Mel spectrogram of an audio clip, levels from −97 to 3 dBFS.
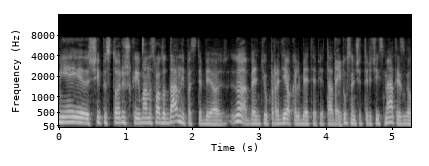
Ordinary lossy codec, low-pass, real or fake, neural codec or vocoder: AAC, 96 kbps; 7.2 kHz; real; none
